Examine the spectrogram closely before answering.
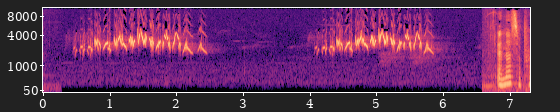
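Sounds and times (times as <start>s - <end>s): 
purple finch song: 0.3s - 6.0s
speech: 6.8s - 7.3s.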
